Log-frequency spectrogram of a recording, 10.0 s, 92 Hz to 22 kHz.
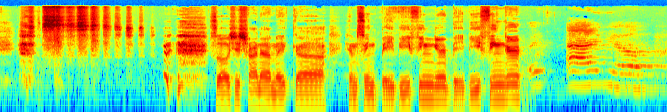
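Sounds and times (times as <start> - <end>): toddler girl singing: 7.9 - 10.0.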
